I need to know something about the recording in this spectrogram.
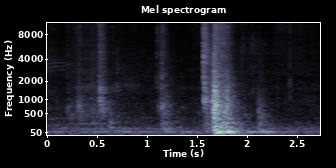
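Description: A door opens with a few light clicks and rattles, then a heavier thud as it swings and settles, followed by quieter bumping, as a new student walks in.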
